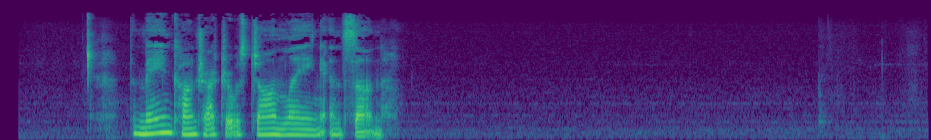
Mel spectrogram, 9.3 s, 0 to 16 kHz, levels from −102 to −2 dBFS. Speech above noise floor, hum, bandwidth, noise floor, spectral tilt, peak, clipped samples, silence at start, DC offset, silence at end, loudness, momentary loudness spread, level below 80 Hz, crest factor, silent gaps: 44 dB; none; 11.5 kHz; -72 dBFS; -5.5 dB/octave; -10 dBFS; under 0.1%; 0.85 s; under 0.1%; 5.4 s; -29 LUFS; 11 LU; -66 dBFS; 22 dB; none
